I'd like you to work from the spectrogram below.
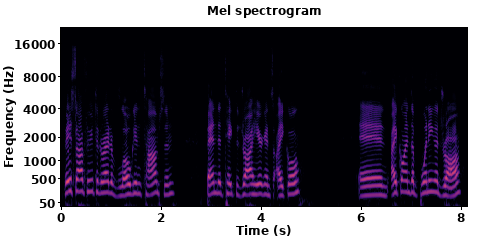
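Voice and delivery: brisk hockey play-by-play call; live play-by-play. Acted. Streamer calling the hockey game for his viewers, live play-by-play.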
